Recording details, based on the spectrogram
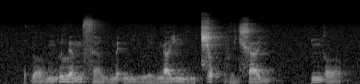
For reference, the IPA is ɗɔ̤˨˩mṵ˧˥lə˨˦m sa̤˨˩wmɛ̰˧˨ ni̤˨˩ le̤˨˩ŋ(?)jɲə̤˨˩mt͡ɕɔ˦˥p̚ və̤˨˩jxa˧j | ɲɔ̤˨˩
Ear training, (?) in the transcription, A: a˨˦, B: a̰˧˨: A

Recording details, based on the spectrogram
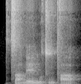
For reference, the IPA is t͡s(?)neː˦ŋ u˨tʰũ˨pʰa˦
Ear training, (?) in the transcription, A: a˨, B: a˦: A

